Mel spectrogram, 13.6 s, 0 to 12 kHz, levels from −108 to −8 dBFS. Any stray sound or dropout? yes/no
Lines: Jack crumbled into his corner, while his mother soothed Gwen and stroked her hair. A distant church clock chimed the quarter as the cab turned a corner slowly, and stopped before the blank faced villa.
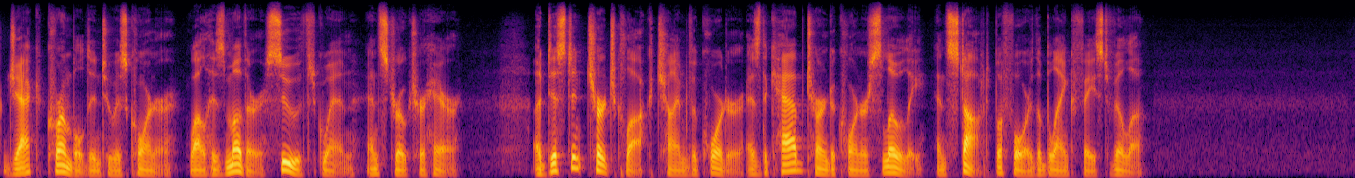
no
